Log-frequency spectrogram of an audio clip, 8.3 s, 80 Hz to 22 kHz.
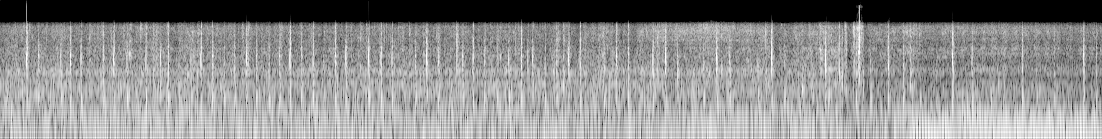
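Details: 1978 Triumph Spitfire, rhythmic rear knocking while driving that keeps pace with road speed over engine and road noise; caused by a failed passenger-side rear axle (half-shaft) universal joint.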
